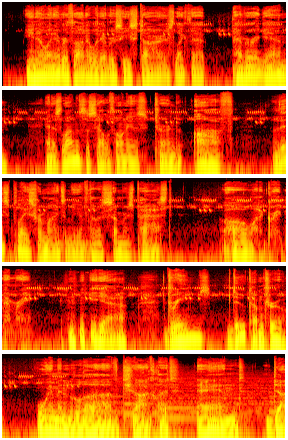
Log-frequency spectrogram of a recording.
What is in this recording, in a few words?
warm, male voice radio commercial samples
